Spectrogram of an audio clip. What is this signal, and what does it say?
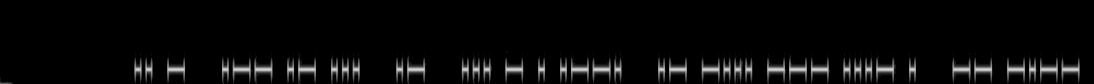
Morse code, heard as a keyed tone, about 22 wpm, 700 Hz. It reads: IT WAS A STEP ABOVE MY
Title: Sentences from Top 1000 Words - Review Part 3 - 22wpm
